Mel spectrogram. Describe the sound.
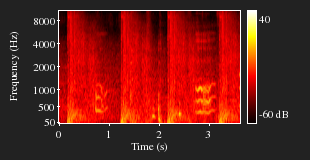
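Repeated shotgun blasts, four loud, sharp booms spaced about a second apart, each with a quick harsh attack and a short decaying tail.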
